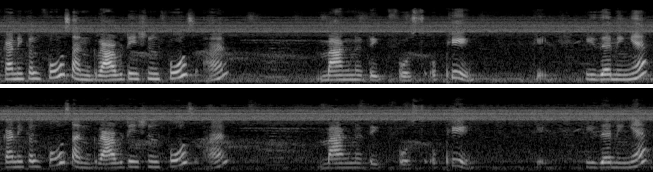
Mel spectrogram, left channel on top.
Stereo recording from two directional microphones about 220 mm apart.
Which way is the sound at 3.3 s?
35° left (ahead or behind).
